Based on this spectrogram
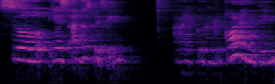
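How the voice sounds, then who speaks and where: Audible room echo around a high-pitched female voice. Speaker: book and writing vlogger. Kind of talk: casual vlog chat.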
